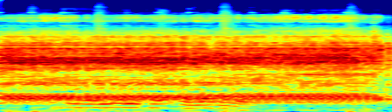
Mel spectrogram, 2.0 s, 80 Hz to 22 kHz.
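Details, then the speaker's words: ARB on-board air compressor on a Bronco, switched on with the valve opened to feed air to all four hooked-up tires, set around 39 psi, with the replacement control unit carrying a new brain module. Fast, even motor buzz with a steady pulse, then winds down; running normally. "I'm going to switch right here for mine and so now you can hear it on we're going to open this valve uh to let air pass through the system"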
